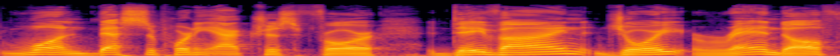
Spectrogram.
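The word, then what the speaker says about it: Da'Vine: On 5 Academy Award nominations, it won Best Supporting Actress for Deveney Joy Randolph, which is how you pronounce her name according to Wikipedia.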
